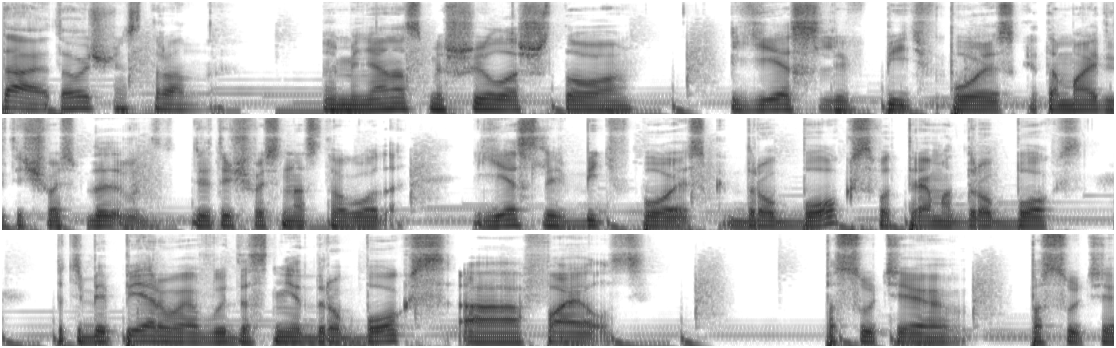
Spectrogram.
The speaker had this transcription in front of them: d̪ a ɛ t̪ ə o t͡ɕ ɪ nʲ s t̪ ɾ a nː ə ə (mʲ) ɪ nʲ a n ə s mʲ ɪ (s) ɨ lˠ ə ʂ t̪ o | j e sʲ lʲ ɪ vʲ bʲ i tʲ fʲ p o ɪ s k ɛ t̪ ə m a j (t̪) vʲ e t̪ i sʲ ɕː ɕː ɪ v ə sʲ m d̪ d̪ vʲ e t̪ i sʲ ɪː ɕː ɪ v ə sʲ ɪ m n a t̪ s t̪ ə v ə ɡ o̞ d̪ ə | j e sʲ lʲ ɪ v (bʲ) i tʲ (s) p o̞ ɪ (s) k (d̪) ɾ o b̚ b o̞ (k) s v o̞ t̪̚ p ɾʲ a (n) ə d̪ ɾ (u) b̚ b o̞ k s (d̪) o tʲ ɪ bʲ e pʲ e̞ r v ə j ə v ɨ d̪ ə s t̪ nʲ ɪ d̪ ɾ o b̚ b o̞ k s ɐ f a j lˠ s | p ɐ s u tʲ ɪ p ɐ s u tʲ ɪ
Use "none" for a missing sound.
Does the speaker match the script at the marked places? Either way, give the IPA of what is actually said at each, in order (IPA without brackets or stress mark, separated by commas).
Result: mʲ, ʂ, d̪, bʲ, f, s, d̪, k, m, o, t̪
